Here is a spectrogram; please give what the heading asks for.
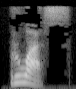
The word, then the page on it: ruas: indonesian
